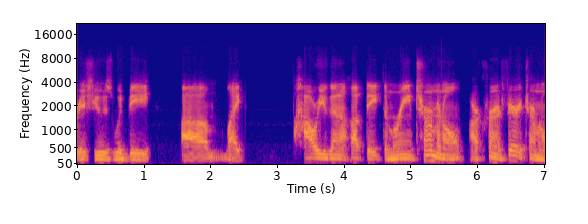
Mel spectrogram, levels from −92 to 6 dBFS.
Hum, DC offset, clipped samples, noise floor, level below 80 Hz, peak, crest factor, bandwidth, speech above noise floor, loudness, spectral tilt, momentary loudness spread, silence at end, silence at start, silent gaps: none; under 0.1%; under 0.1%; -73 dBFS; -58 dBFS; -8 dBFS; 10 dB; 8 kHz; 54 dB; -19 LUFS; -6.5 dB/octave; 6 LU; 0 s; 0 s; none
